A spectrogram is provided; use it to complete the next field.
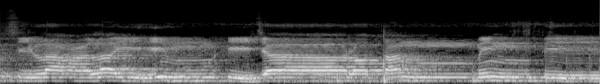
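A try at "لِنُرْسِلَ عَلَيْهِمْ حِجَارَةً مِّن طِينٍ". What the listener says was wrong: mim alaihimnya jangan dikasih dengung. Alaihim hijaratam.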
